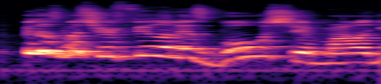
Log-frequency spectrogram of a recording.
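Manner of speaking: fed-up rant at Marlo; heated outburst. Real, not acted. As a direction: snap it back at her. Ranting at Marlo on recap.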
